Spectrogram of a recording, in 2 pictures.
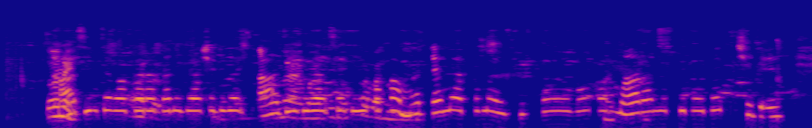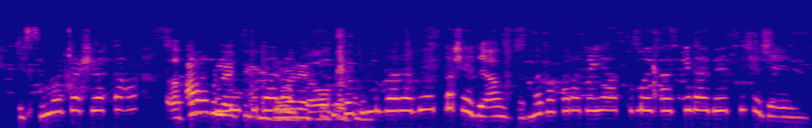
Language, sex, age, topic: Gamo, female, 25-35, government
